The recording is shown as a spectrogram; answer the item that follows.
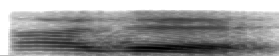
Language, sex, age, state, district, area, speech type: Manipuri, male, 60+, Manipur, Thoubal, rural, conversation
